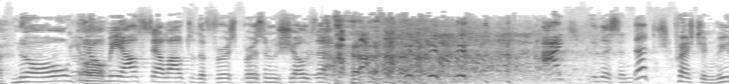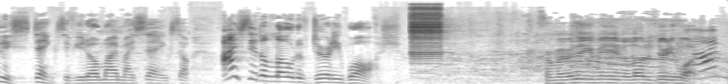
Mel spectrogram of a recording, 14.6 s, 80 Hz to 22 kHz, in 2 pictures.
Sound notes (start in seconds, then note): 3.2 laughter; 11.4 buzzer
